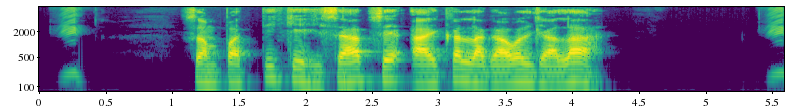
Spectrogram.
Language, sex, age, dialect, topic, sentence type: Bhojpuri, male, 41-45, Western, banking, statement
